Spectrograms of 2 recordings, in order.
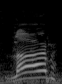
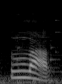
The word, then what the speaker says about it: larb: Larb. It's actually pronounced lab.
